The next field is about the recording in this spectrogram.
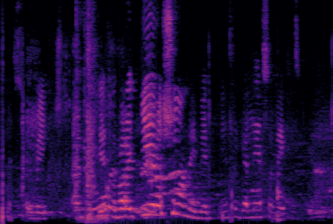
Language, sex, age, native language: Icelandic, male, 10, Icelandic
